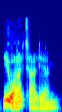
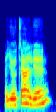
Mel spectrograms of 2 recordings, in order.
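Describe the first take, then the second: First: Said in the usual way. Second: "Are you Italian?" pitched higher with a rise; teacher demonstrating a questioning rise; rising question. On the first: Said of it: "if it's just the affirmative". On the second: Shown as a demonstration. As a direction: ask it, voice lifting. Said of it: "If you're asking a question".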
